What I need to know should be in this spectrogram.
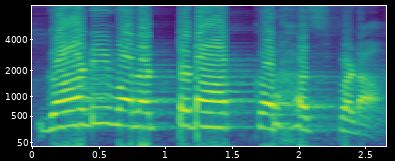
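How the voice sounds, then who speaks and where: A woman teacher with a high voice works slowly through a story for her class. She reads a line, then asks questions and glosses words in English. The voice carries a long hall reverb. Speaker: school Hindi teacher. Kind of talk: classroom lesson explaining a story.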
